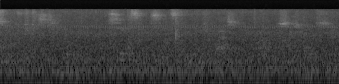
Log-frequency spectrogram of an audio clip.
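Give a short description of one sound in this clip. A group of older adults murmur in quiet conversation in an echoing room.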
